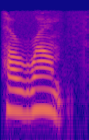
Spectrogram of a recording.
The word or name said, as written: harrumph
